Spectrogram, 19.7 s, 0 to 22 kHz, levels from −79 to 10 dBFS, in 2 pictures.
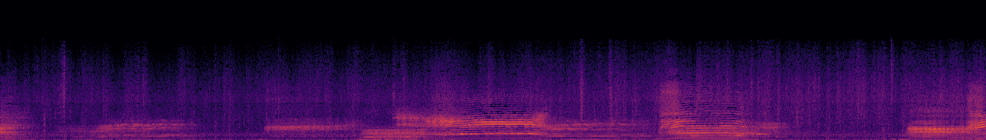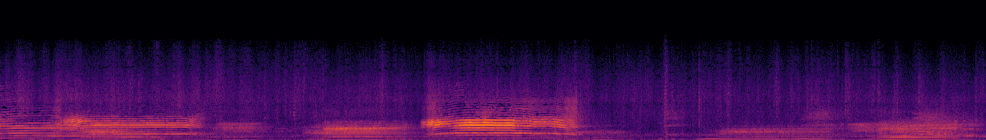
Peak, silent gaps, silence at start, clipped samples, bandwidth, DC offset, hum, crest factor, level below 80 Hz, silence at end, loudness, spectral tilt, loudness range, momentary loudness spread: -8 dBFS; none; 0 s; under 0.1%; 16 kHz; under 0.1%; none; 22 dB; -80 dBFS; 0 s; -26 LUFS; -1 dB/octave; 16 LU; 21 LU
